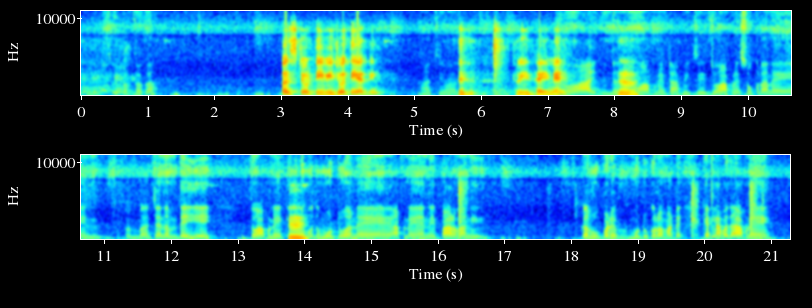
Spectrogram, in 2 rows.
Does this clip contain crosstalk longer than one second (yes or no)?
no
